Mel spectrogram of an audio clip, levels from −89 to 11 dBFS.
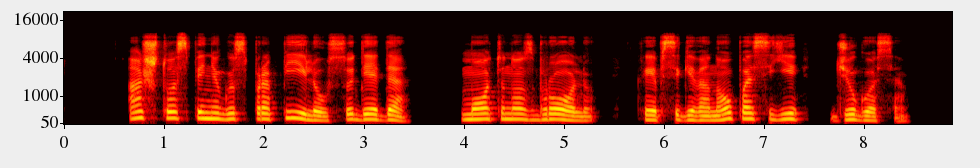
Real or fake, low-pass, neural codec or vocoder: real; 9.9 kHz; none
